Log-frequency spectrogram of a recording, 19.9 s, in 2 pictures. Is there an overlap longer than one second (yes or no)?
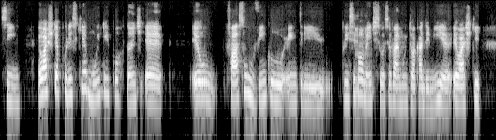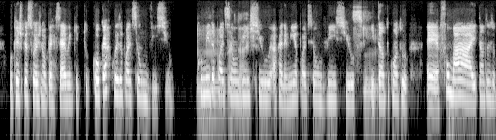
yes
